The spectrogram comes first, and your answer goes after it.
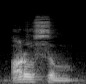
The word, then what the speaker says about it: autosomal: Is it autosomal?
